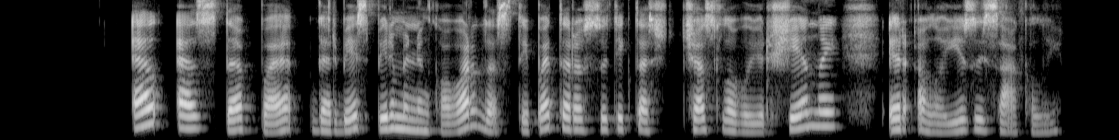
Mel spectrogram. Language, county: Lithuanian, Šiauliai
